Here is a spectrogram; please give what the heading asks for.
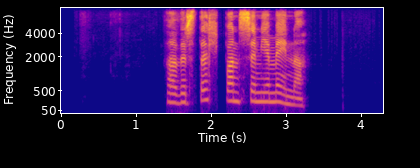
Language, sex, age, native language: Icelandic, female, 40-49, Icelandic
